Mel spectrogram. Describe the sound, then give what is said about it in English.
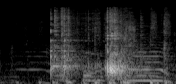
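A metal pot of pre-soaked rice is handled and set down as it is put on to boil, with clattering kitchenware and one sharp, bright clink partway through, over a steady low background rumble. “So let's get the rice on the boil.”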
